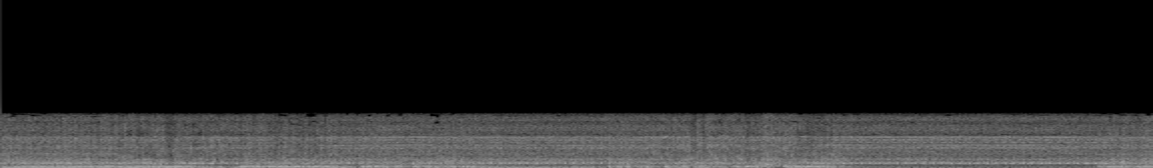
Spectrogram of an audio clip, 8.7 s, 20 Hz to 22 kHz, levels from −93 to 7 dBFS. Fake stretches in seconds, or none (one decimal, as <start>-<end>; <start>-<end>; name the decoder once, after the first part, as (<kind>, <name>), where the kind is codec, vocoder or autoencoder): 0.8-1.7 (codec, HILCodec); 4.8-5.9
